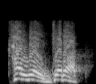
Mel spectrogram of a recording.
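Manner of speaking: pushy request to a seatmate; rude demand. Shown as a demonstration. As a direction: bark it as a rude command. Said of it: "that's very rude".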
